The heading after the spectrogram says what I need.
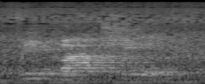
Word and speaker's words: vivace: How to pronounce this word? It is vivace.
